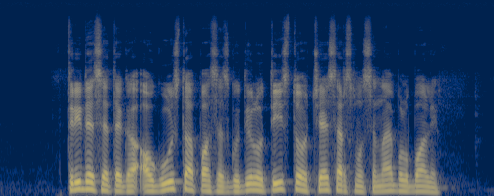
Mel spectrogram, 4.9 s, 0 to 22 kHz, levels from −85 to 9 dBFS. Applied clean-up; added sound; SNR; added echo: none; none; none; none.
